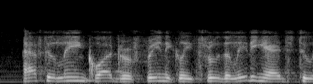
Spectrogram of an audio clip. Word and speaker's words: quadrophrenically: No, not phenically, phrenically. have to lean quadrophrenically through the leading edge to help balance the vortex.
